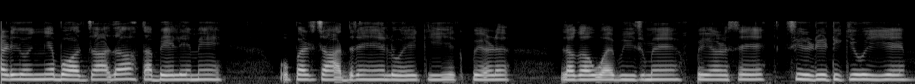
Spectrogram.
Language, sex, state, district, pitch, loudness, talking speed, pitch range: Hindi, female, Bihar, Sitamarhi, 220 Hz, -21 LUFS, 170 wpm, 215-225 Hz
